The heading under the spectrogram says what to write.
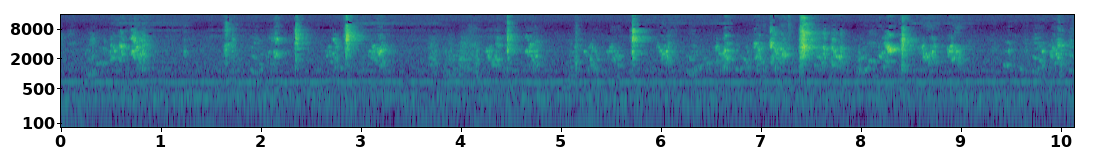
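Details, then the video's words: Nocturnal budgerigar chatter: irregular clicks, squeaks and warbled chirps, louder peaks now and then, a mix of busy twittering and short pauses, with a steady low hum behind. "nächtliche Besprechung"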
